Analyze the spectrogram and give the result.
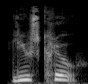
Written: livsklog

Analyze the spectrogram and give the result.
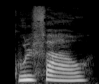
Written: guldfarve

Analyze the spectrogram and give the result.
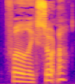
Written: frederikssunder

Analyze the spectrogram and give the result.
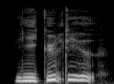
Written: ligegyldighed

